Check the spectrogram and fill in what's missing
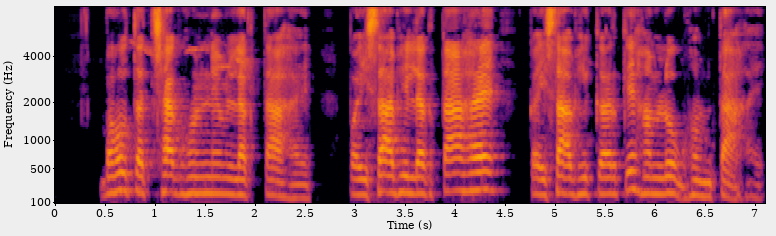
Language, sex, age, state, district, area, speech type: Hindi, female, 60+, Uttar Pradesh, Jaunpur, rural, spontaneous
